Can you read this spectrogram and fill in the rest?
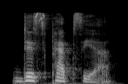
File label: "dyspepsia", uk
